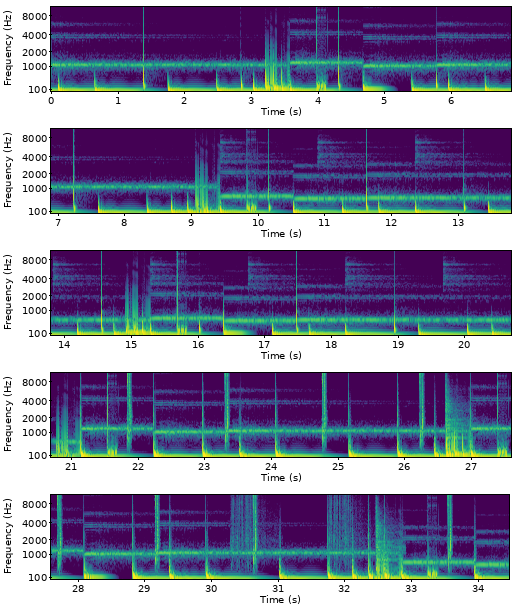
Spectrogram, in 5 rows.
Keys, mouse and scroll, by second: 0.1-2.3 ctrl+drag, 2.3 right click, 3.1 click, 4.1 alt+right click, 4.8-7.3 alt+drag, 7.7-9.1 alt+right drag, 9.1-11.2 ctrl+drag, 11.2 alt+middle click, 11.7 alt+right click, 12.7 ctrl+click, 13.9-16.0 ctrl+drag, 16.4 alt+right click, 17.3-22.8 ctrl+drag, 22.7 right click, 24.1-26.5 ctrl+drag, 26.5 right click, 27.2 click, 27.5 alt+right click, 28.0 alt+click, 29.7 alt+click, 30.7 alt+right click, 31.3 alt+middle click, 32.1 right click, 32.9 click, 34.1 click.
